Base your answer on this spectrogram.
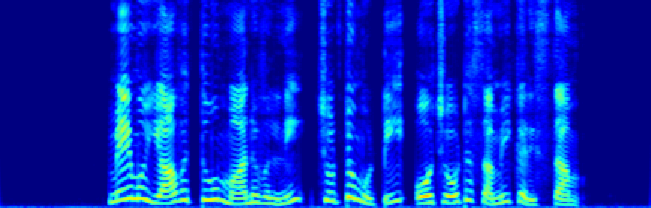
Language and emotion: Telugu, neutral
